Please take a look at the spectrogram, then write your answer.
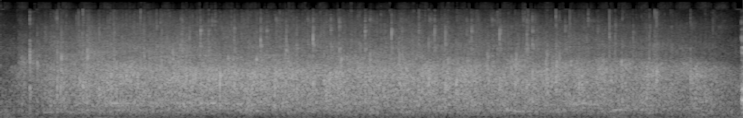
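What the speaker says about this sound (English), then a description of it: "Let's give them all a hand." A large audience at a high school graduation ceremony claps in a dense, continuous round of applause, loud and even for the whole stretch.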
